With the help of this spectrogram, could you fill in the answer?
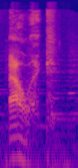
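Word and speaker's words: Alexc: My name is spelled A-L-E-X-C, and the X is silent. It's pronounced Alec.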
